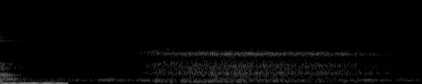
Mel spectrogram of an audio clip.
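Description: Slow, drawn-out breathing during a relaxation exercise: a soft, airy breath swells into one long, steady, hissing stretch of air lasting a few seconds, then fades away. No talking.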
